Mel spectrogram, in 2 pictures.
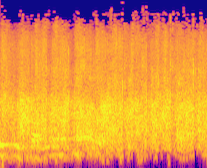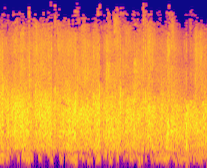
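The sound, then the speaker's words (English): Applause from an audience greeting a mention of the Rushcliffe constituency and its MP, thick continuous clapping from many people, loud and unbroken for about five seconds. “Round of applause for Rushcliffe, Ken.”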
